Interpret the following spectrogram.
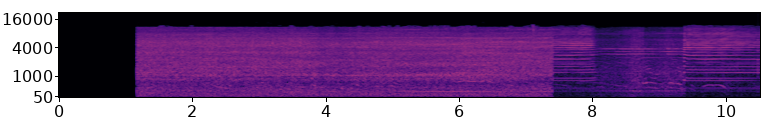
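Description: Farm tractors driving past at close range, their engines loud, with horns sounding over the engine noise. About seven seconds in, the engine noise drops away and a steady, held horn blast remains, dips briefly, then sounds again.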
